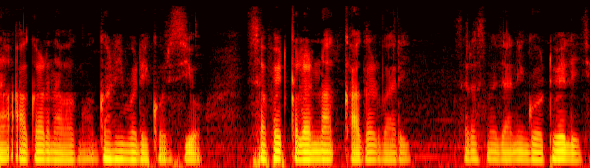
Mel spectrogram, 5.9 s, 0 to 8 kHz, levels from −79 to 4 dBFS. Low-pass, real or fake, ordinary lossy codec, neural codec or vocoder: 7.2 kHz; real; AAC, 32 kbps; none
